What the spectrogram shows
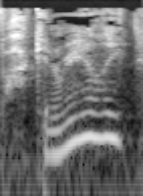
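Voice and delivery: high, hushed mutter under the breath. Retelling how parents would react to each other: imitating muttering under breath. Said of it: "under their breath to each other".

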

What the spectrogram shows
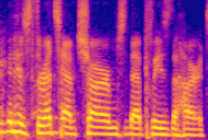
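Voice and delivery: ordinary talk, nothing marked

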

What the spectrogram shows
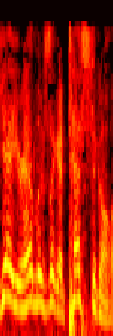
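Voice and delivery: ordinary delivery

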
